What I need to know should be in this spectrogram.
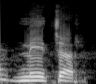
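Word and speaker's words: nature: ठीक है, टी यू आर को क्या, टी को क्या चौ पढ़ेंगे, यू यहाँ पर साइलेंट होगा, आर को क्या र पढ़ेंगे, हो जाएगा नेचर, क्या हो जाएगा, नेचर।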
